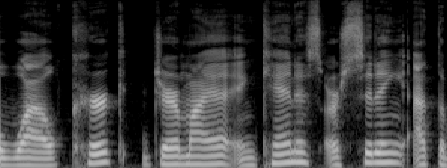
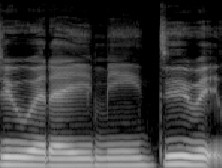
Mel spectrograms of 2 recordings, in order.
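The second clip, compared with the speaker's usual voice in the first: imitated drunken voice, much slower; 2 semitones lower than usual. Retelling a drunk man answering a woman who threatened him, imitating a drunk guy. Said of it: "like in his drunken stupor".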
